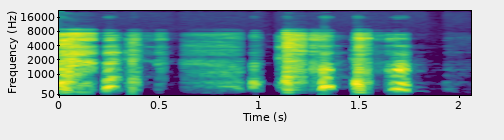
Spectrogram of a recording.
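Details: Run of several short, dry coughs with a brief pause from an adult with swab-confirmed COVID-19, sick for over a month, whose nonstop cough made catching breath hard.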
